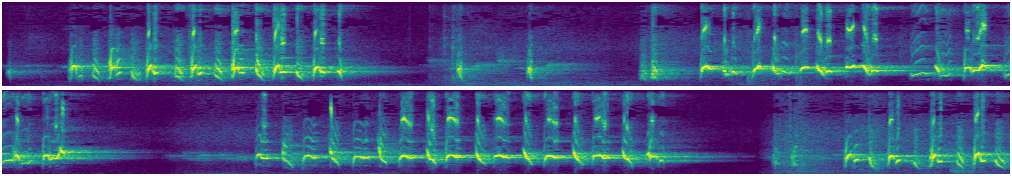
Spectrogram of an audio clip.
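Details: Energetic sooty-headed bulbul delivering the 'uplik nembak ropel tajam' song: repeated bursts of rapid, buzzy, chattering trills, roughly four phrases with short breaks between them.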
